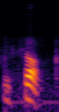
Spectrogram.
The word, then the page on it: kusok: Ninilchik Russian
